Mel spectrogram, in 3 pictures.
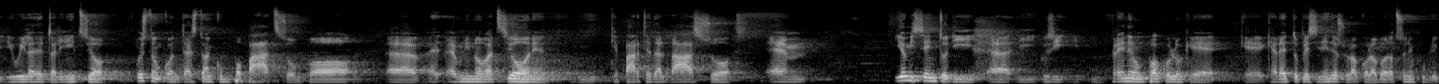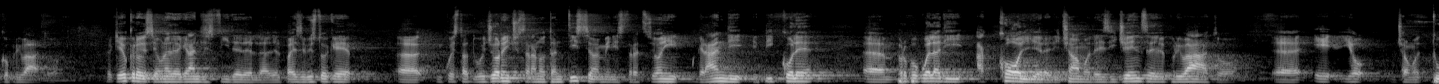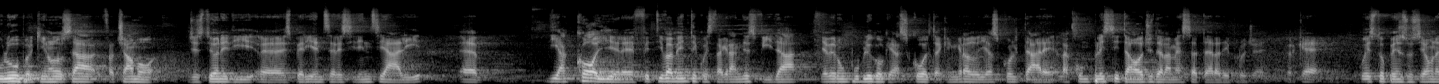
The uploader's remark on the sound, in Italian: abbiamo registrato live il 25 Ottobre a BASE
